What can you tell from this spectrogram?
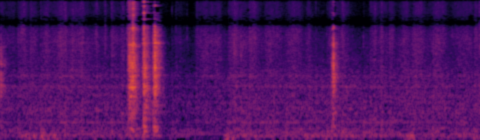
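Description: Plastic-gloved hands handling onion pieces and a whole raw chicken in a glass bowl while stuffing it: a quick cluster of three sharp clicks about a second and a half in, and one more click later.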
